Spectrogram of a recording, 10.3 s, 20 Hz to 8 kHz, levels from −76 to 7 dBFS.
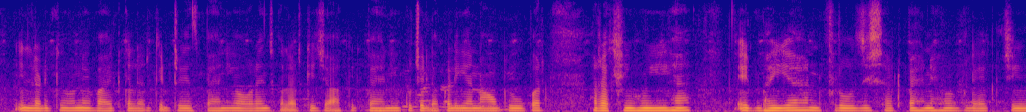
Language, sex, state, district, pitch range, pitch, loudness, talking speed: Hindi, female, Jharkhand, Jamtara, 160-170 Hz, 165 Hz, -20 LUFS, 180 wpm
